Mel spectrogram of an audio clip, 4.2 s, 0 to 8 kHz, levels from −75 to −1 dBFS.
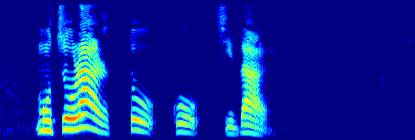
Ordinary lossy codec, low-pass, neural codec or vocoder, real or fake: MP3, 48 kbps; 7.2 kHz; none; real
